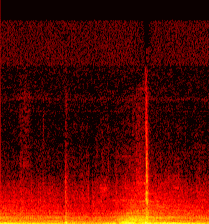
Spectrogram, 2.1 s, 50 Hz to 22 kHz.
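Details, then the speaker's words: 2006 Chevrolet Impala LT. Low, even engine drone swells smoothly with a quick throttle blip and settles back, with no knocks or misses. Engine revs normally. "yep, it revs up nice."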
